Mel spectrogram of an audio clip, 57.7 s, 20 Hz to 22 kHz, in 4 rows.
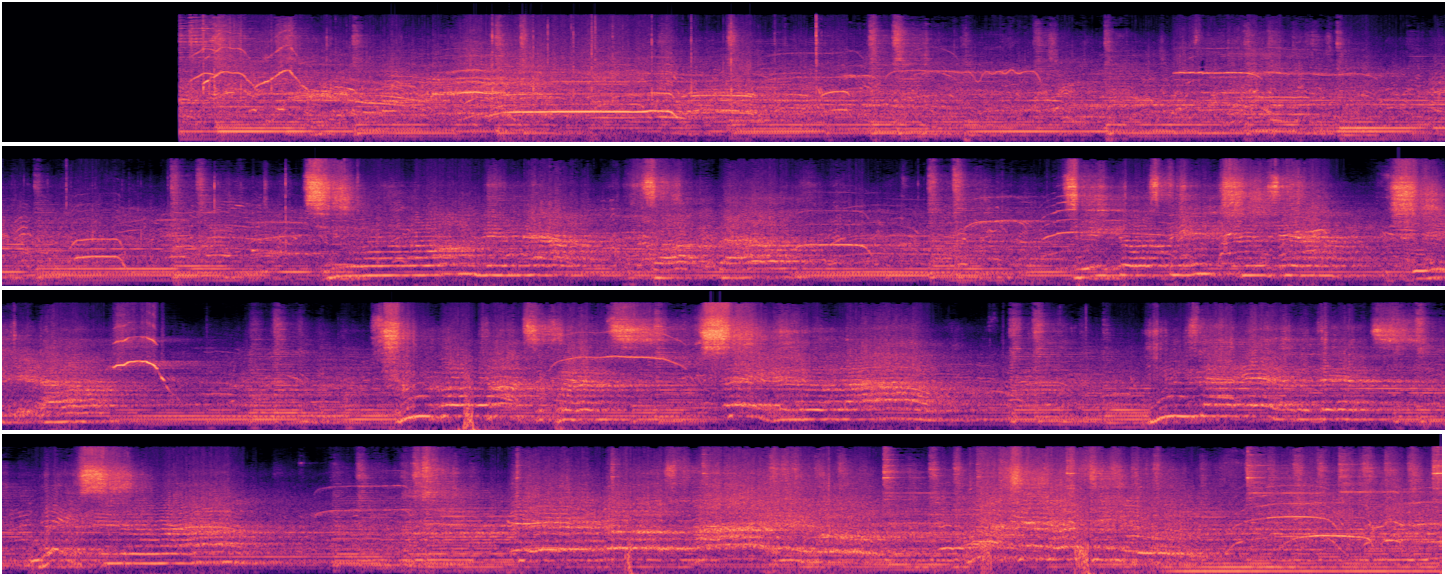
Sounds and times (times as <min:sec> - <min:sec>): Inside, public space: 0:01.8 - 0:57.6
Music: 0:01.8 - 0:57.6.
